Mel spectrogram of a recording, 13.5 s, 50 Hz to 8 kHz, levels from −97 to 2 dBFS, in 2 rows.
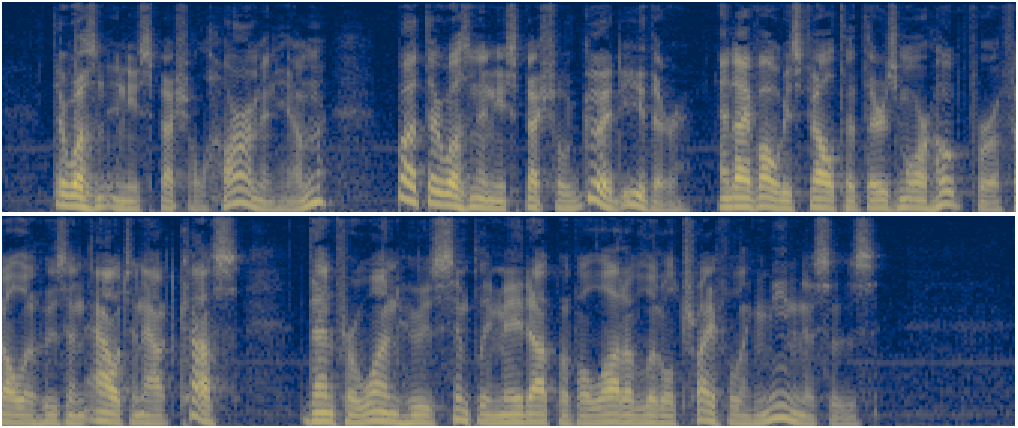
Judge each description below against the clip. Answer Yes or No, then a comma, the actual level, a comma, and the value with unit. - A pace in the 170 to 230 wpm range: Yes, average, 200 wpm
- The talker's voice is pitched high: No, low, 110 Hz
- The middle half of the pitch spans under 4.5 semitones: Yes, average, 3.6 semitones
